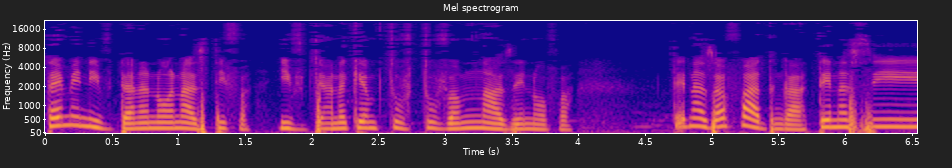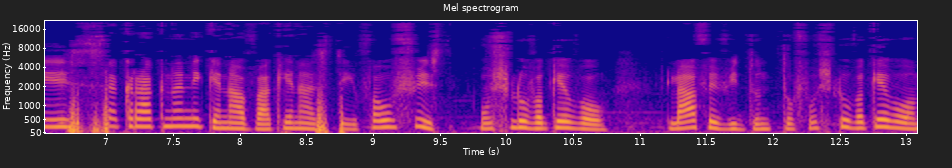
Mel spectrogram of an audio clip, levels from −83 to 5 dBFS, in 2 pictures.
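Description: Low-bitrate audio saved at a high bitrate runs throughout the speech. Nothing is present above 20.2 kHz, and the artefacts of an earlier lossy pass persist. This fits a 64 kbit/s WMA source, likely re-encoded as roughly 244 kbit/s MP3, which cannot restore what was discarded.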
